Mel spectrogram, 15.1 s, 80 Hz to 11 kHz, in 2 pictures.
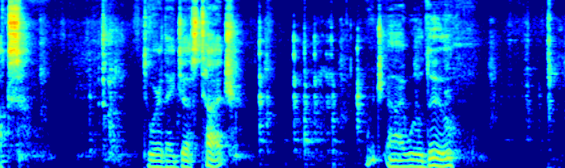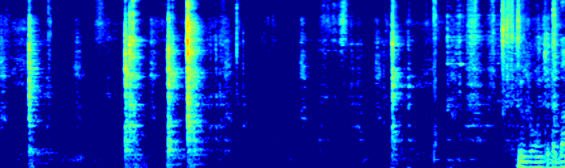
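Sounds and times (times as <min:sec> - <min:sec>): light clicks and knocks of tools: 0:00.0 - 0:15.0.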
